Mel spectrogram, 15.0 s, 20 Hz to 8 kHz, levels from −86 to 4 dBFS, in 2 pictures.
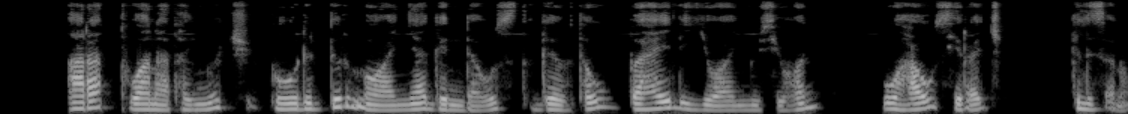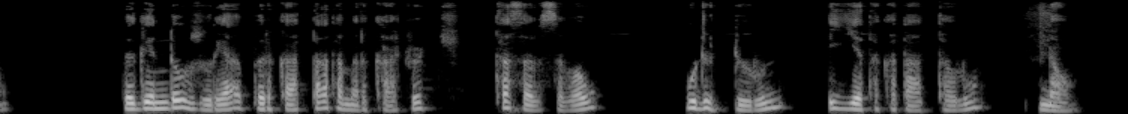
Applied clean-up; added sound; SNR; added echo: none; none; none; none.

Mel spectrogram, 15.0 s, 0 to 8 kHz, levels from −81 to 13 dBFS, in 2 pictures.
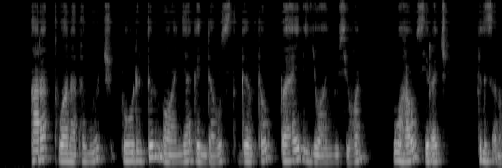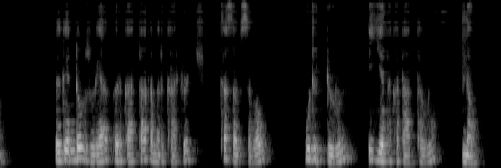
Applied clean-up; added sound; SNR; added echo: neural mask model DeepFilterNet 3.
